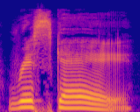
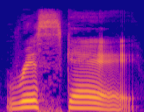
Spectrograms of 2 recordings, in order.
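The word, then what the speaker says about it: risqué: Obviously, the English alphabet does not have this accent, so we pronounce it according to French pronunciation rules, which is when you have this accent to pronounce it as A, risque, risque, risque.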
